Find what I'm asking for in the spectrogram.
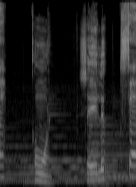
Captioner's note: repeats in Cherokee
